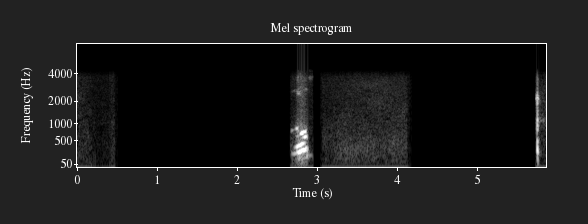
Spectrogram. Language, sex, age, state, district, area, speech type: Dogri, male, 30-45, Jammu and Kashmir, Udhampur, rural, conversation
